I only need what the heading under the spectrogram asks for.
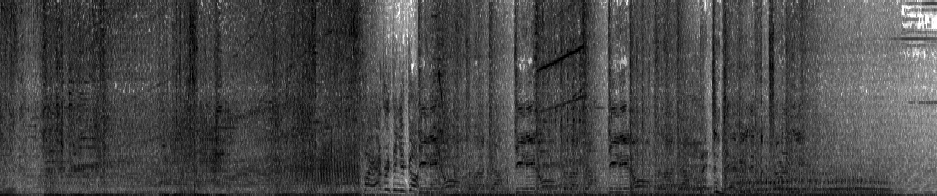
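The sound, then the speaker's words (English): Trailer audio for the film Pacific Rim: Uprising: a dense, loud, continuous mix of speech, crashing impacts, mechanical clanks and rumbling, with a brief dip in intensity about two-fifths of the way through before the barrage resumes. “That was the trailer for Pacific Rim Uprising.”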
